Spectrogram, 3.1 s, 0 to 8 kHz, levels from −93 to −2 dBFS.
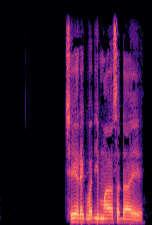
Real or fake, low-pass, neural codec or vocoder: real; 7.2 kHz; none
